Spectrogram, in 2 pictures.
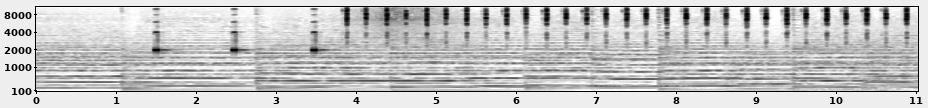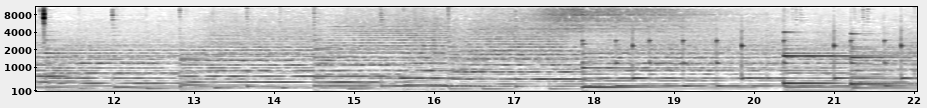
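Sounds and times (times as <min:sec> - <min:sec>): soft background music: 0:00.0 - 0:22.0
stopwatch ticking: 0:03.5 - 0:11.2.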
